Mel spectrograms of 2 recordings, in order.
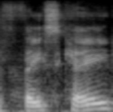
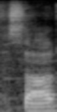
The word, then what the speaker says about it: facade: know what face of facade rather for skate i used to i used to pronounce it as face kade when i was little i had never heard the word out loud yeah i've never heard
